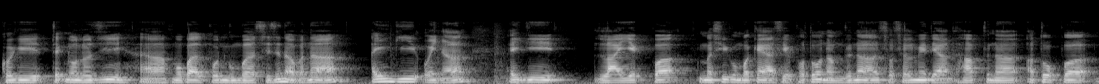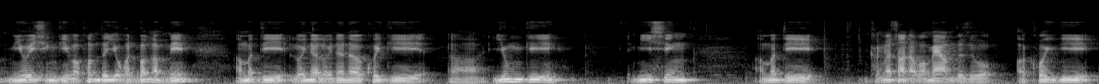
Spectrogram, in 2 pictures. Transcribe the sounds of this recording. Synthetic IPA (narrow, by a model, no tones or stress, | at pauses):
ɐkʰojɡitek̚nolod͡ʒimobajlpʰonɡumbɐsizinɐbɐnɐː | jɡiojnɐː | jɡi | lajek̚pɐmɐsiɡumbɐkɐjasipʰotonɐmdunɐsosiɐlmedijadɐɦap̚tunɐɐ̰topːɐmiojsiŋɡimɐpʰɐmdɐjowɦɐnbɐŋɐmːi | ɐ̰mɐdilojnɐlojnɐnɐːkʰojɡi | jumɡi | misiŋ | ɐ̰mɐdi | kʰɐk̚nɐsanɐbɐmɐjamdɐzu | ɐ̰kʰojɡi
